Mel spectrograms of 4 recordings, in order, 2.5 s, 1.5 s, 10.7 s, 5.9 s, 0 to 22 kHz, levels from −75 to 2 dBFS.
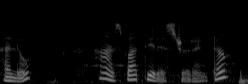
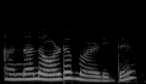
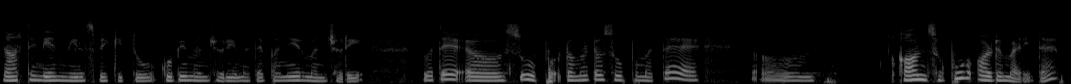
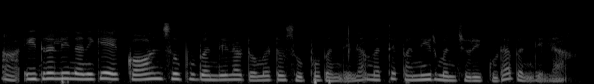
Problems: none marked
